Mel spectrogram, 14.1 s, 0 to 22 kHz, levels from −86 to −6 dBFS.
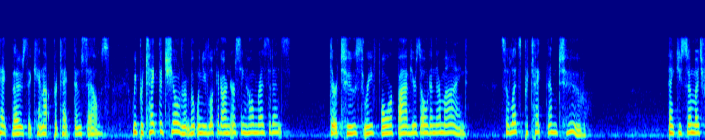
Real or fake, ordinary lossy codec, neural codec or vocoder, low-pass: real; Opus, 16 kbps; none; 7.2 kHz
